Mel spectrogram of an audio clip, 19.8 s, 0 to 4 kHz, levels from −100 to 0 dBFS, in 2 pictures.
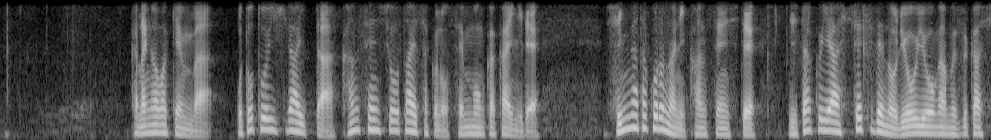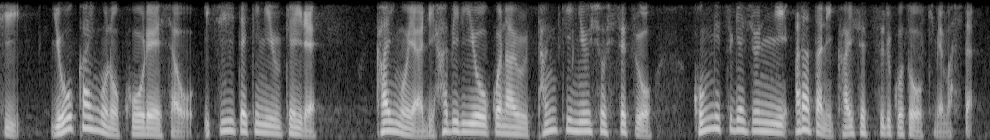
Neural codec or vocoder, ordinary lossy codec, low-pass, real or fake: none; Opus, 32 kbps; 3.6 kHz; real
